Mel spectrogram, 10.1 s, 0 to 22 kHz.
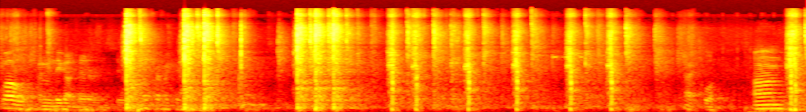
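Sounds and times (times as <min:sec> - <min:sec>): equipment clicking and knocking: 0:01.6 - 0:08.6.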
